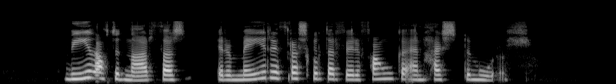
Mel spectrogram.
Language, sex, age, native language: Icelandic, female, 20-29, Icelandic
